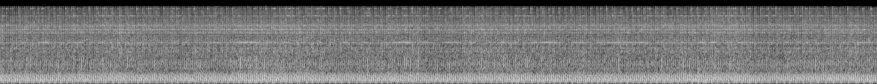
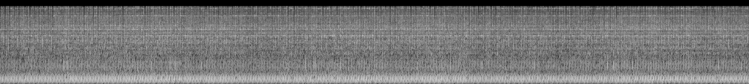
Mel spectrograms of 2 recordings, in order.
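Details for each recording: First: Dolmar two-stroke chainsaw after carburetor cleaning: idle set via the S screw to 2800 rpm (±10–20), steady idle, one crisp rev with good throttle response, settling back evenly. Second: Dolmar chainsaw after carburetor cleaning, idle set high via the S screw on purpose so the chain creeps; fast steady two-stroke buzz, before turning the S screw out to lower idle until the chain stops.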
